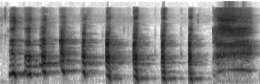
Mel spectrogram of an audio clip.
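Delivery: long, high-pitched laughing fit; real laughter. Real, not acted. Vlogger amused by own quip about Jamaicans, real laughter. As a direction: burst out laughing at your own joke.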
